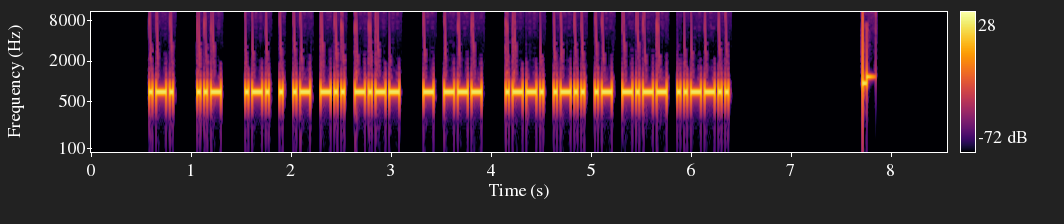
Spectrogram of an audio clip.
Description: Morse code, heard as a keyed tone, about 34 wpm, 700 Hz. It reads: R U READY TO PLAY?
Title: Sentences from Top 400 Words and Abbreviations 35wpm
